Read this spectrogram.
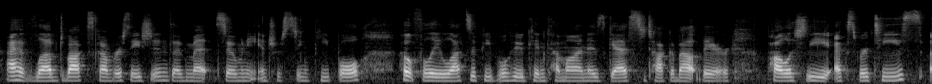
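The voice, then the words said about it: Congested, allergy-affected voice. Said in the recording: “you can hear in my voice my allergies are going crazy”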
